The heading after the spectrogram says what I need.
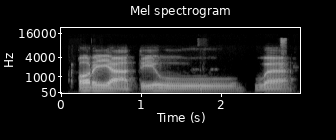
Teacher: kasroh tanwin bertemu dengan huruf wawu, bacaan idgham bi gunnah. Idgham masuk, bi dengan gunnah mendengung.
